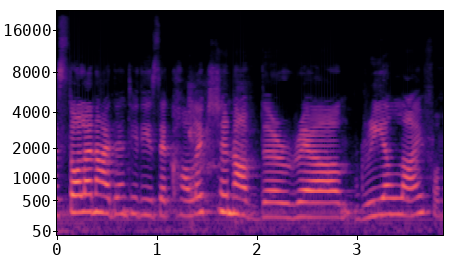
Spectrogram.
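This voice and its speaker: A woman speaks at a moderate pace in a high pitch with an Iranian accent. Her intonation is lively. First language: Farsi. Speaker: singer and artistic director. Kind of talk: seminar talk. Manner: halting, with frequent fillers.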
